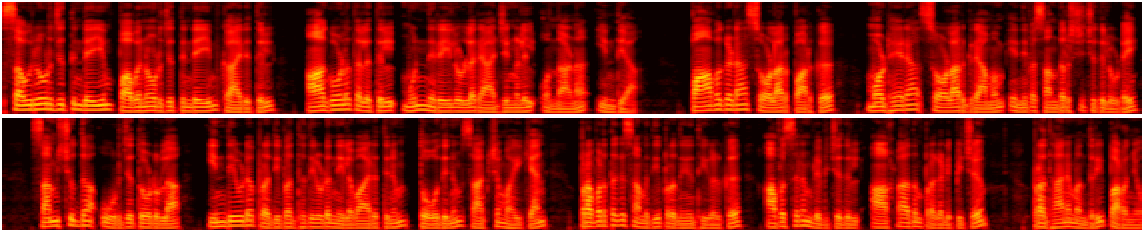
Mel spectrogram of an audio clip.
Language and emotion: Malayalam, neutral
